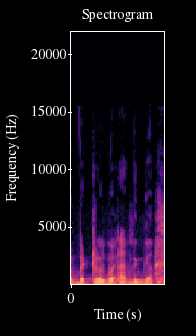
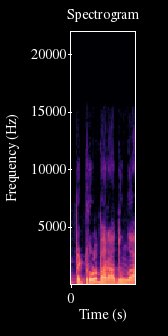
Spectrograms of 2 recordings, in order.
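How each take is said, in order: First: Laughing. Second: Said in the usual way. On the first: Real, not acted. Repeats the line laughing.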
